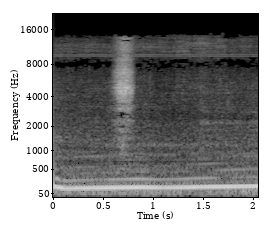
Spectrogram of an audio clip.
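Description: Infiniti G35x's 3.5-litre V6 heard from inside the cabin, accelerating. The engine note dips as the automatic gearbox upshifts right at the start, then climbs steadily as revs build in the next gear.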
